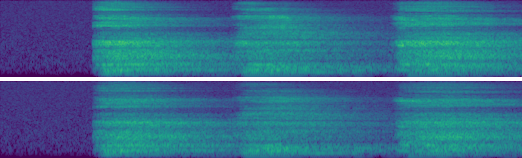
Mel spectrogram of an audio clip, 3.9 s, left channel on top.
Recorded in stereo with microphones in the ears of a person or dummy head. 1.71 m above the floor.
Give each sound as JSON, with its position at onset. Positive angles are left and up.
{"t": 0.7, "sound": "a gasp", "side_deg": 45, "distance_m": 7.5}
